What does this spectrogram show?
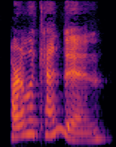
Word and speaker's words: Harlakenden: Harla Kendon. Harla Kendon.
